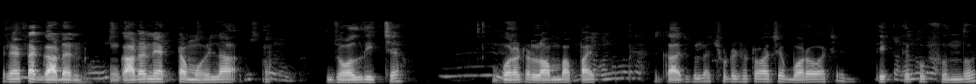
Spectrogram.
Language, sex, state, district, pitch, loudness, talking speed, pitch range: Bengali, male, West Bengal, Purulia, 125 Hz, -21 LUFS, 140 wpm, 115-140 Hz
